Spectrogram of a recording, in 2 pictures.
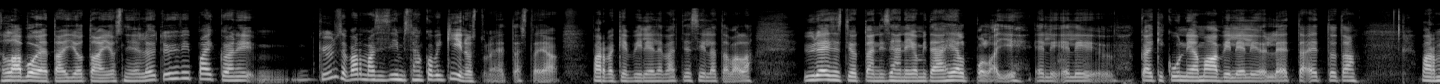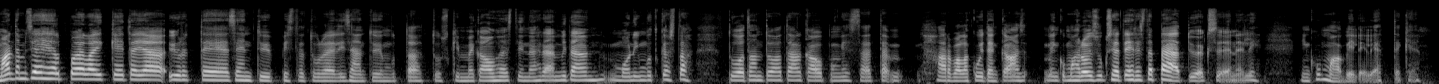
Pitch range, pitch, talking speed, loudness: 170-210 Hz, 185 Hz, 155 wpm, -20 LUFS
